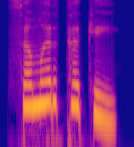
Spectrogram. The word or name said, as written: ಸ್ಮರೋದಕ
